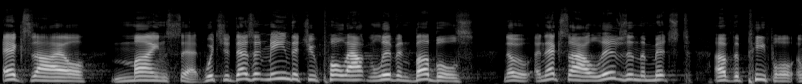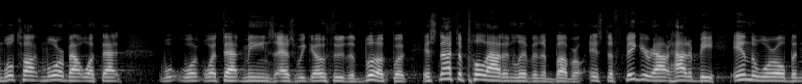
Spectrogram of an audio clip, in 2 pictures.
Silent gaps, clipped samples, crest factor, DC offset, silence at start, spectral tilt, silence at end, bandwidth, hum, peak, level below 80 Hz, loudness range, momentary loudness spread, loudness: none; under 0.1%; 18 dB; under 0.1%; 0.05 s; -5.5 dB/octave; 0 s; 14.5 kHz; none; -4 dBFS; -68 dBFS; 4 LU; 10 LU; -21 LUFS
